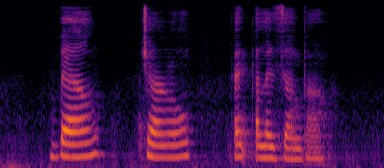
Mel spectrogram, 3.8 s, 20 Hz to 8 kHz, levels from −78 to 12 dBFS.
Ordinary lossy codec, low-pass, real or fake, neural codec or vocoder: none; 7.2 kHz; fake; codec, 16 kHz, 1 kbps, FunCodec, trained on Chinese and English, 50 frames a second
